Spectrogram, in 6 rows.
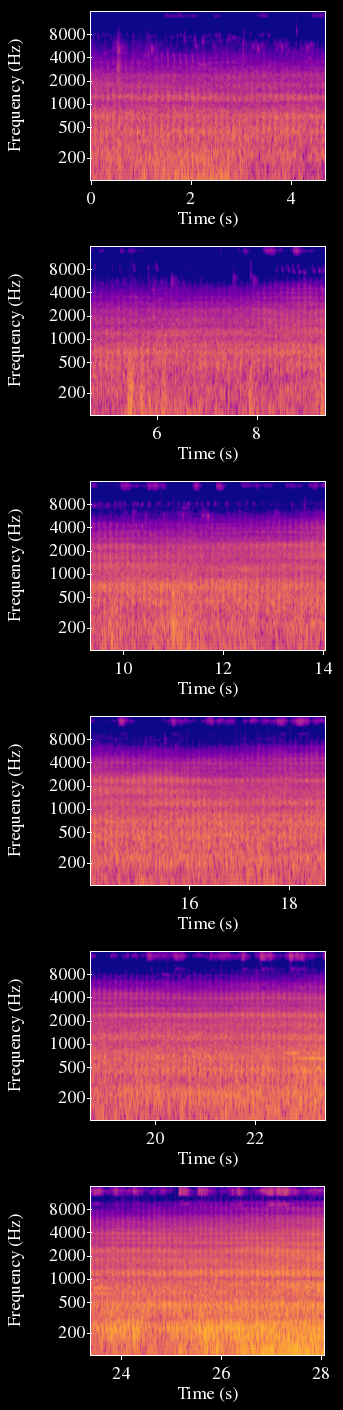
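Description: Canadian Pacific 2816 steam train approaching, its sound growing steadily louder over the last several seconds.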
